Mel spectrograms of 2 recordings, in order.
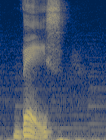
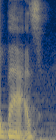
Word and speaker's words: base: Base. We say base in British English. In Nigerian English, most people say bass.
